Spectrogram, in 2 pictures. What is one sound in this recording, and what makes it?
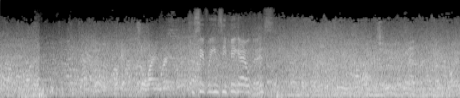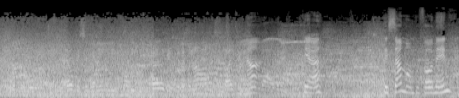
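A crowd murmurs and chatters in a large, echoing hall.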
